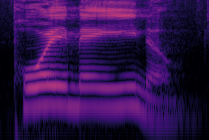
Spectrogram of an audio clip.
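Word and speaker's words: ποιμαίνω: It's a Greek word pronounced poimeino.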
